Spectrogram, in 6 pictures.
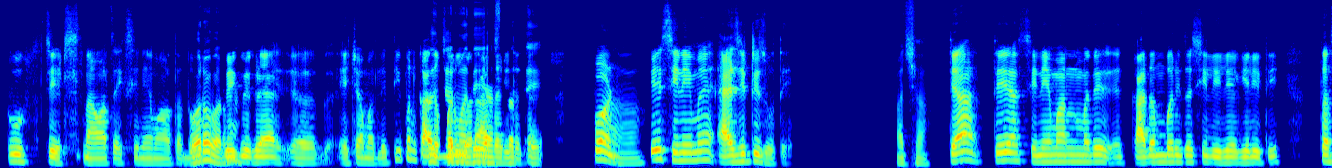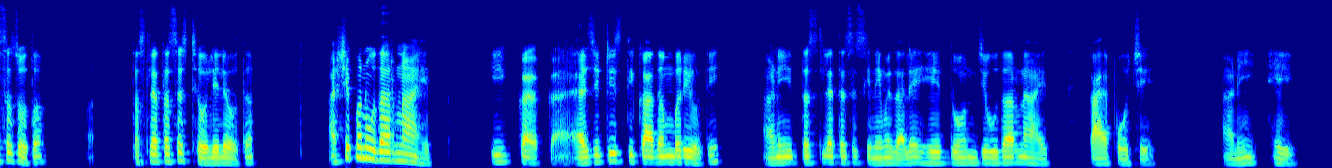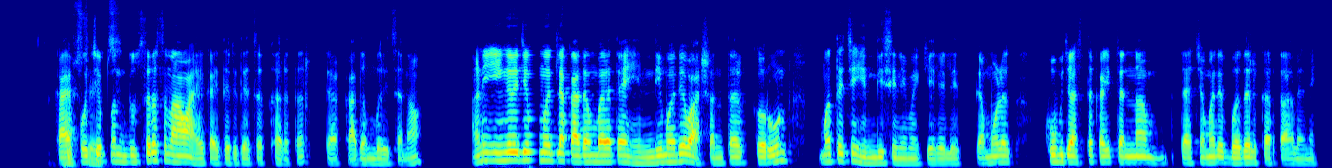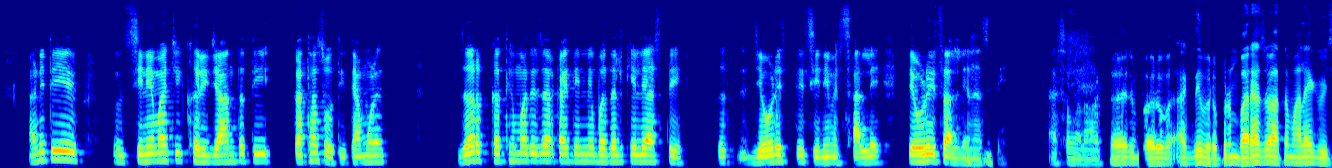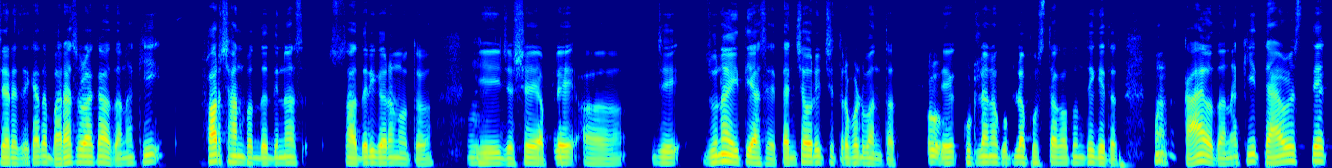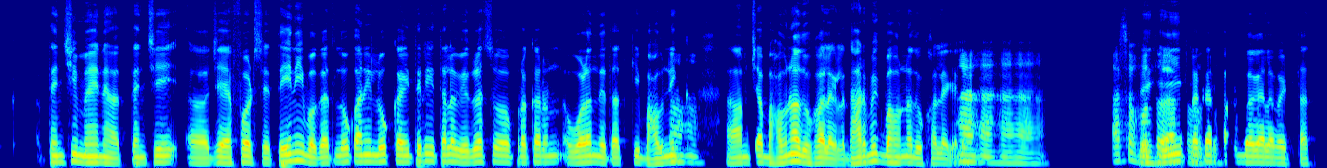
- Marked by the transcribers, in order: other noise; in English: "ॲज इट इज"; tapping; in English: "ॲज इट इज"; laughing while speaking: "चालले"; chuckle; other background noise
- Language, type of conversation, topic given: Marathi, podcast, पुस्तकाचे चित्रपट रूपांतर करताना सहसा काय काय गमावले जाते?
